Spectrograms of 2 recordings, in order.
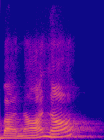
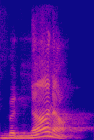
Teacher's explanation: So you bring out, or you pronounce the sounds in the stressed syllables louder, higher, and longer, and you have to bring down the sounds of the unstressed syllables. So the vowel sounds are reduced to the shortest schwa or e sound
